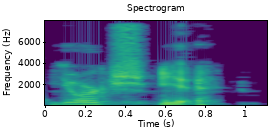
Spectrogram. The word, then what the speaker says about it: Yorkshire: Okay. Yorkshire. That's correct. – That's how us Americans say it.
